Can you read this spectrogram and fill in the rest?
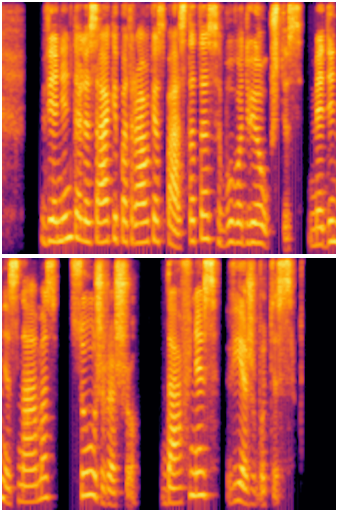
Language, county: Lithuanian, Šiauliai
